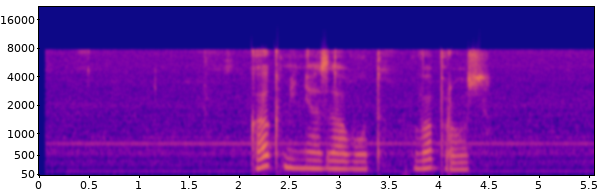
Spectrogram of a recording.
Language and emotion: Russian, sad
